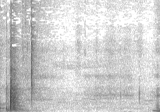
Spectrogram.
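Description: A spoken word trails off at the start. A sharp click follows, then faint clicks near the end as a LiPo battery pack and its connector wires are handled.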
